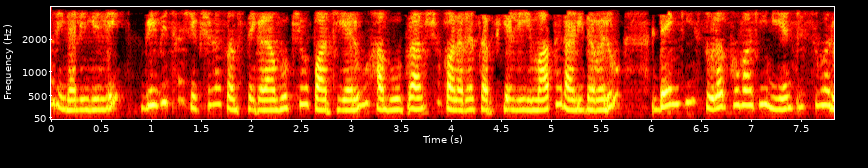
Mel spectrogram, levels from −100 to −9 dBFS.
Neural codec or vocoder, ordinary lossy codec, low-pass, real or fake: vocoder, 22.05 kHz, 80 mel bands, HiFi-GAN; MP3, 32 kbps; 3.6 kHz; fake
